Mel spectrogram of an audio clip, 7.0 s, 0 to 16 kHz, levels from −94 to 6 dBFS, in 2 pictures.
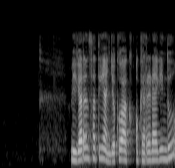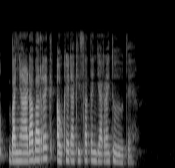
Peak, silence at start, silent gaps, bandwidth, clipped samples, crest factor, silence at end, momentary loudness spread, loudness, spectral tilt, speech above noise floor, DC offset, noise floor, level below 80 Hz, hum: -10 dBFS; 1.45 s; none; 8 kHz; under 0.1%; 22 dB; 0.85 s; 10 LU; -30 LUFS; -5.5 dB/octave; over 60 dB; under 0.1%; under -90 dBFS; -80 dBFS; none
